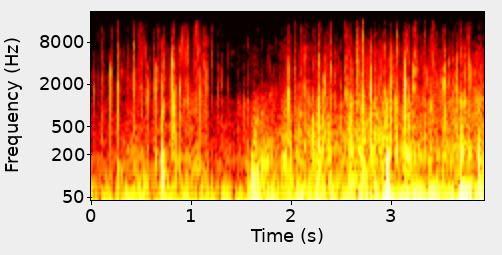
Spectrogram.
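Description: A large sheet of clear plastic bubble wrap is held across the microphones while hands press, scratch and pop the bubbles. Dense, irregular crackles and sharp snapping pops sit over a heavy low rumble that grows slightly louder toward the end.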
